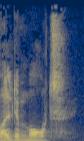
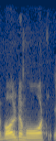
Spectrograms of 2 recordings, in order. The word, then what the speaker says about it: Voldemort: Og derfor bliver det Voldemort i, i filmene, men tid skal altså ikke udtales.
